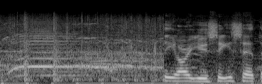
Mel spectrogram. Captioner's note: gunshots echo; crowd cheers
